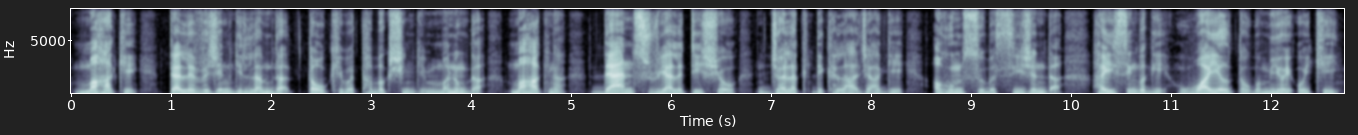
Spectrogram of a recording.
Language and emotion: Manipuri, neutral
